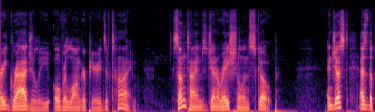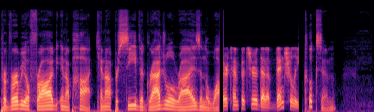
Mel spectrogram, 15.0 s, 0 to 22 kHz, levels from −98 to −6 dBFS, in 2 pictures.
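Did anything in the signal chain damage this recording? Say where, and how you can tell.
Yes. After "gradual rise in the", the speech goes dull from 11.87 to 13.54 s, with nothing above 3.8 kHz, a faint new noise floor and an 80 ms silence at the switch. This is likely an input switched to a poorer device at the driver stage; the gap and changed noise distinguish it from a codec bandwidth drop.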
